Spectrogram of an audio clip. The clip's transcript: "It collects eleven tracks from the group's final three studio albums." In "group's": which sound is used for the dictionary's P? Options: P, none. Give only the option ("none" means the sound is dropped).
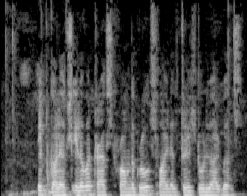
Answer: none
